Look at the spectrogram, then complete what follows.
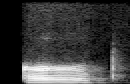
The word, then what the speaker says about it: herb: our honest honor air herb and herbal now with these two words urban herbal the H is only mute when we use American pronunciation in British English the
